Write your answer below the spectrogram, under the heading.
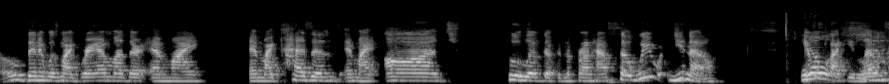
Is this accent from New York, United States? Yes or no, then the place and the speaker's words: no; Los Angeles, California, United States; moved away; born and raised in South LA, South Central, whatever they're calling it these days. I've been away for a while. But born to a blue collar, you know, working family. My grandmother and her mother had immigrated from Georgia by way of Tennessee to Los Angeles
